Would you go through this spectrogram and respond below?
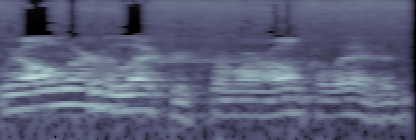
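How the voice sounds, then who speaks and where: A man's voice: mid-range voice, animated, brisk, noisy background. A man earnestly reading a rhyming tribute poem aloud at a party, as an amateur. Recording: echoey room, distant mic.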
